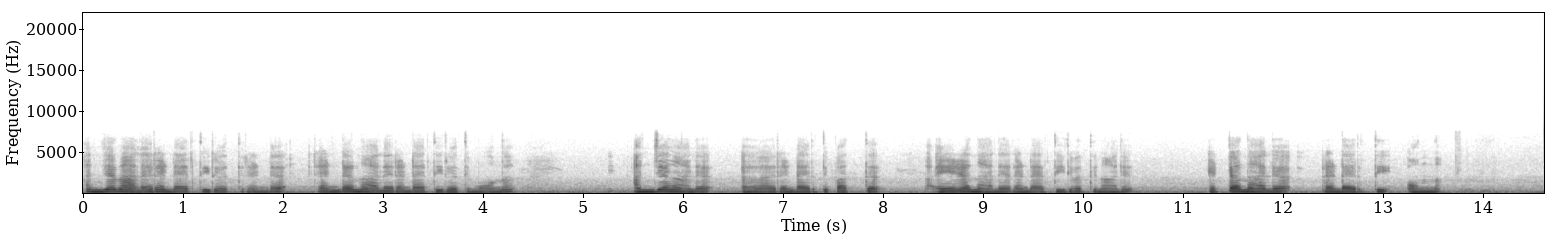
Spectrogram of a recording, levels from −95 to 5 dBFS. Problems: low volume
